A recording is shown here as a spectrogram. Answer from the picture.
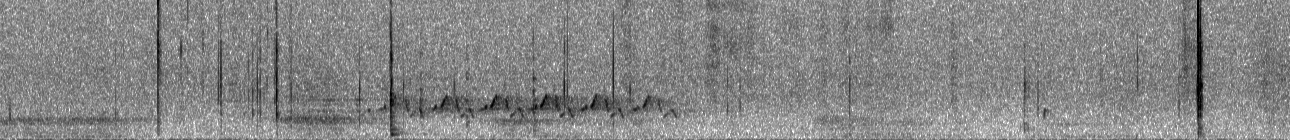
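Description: A songbird gives a quick run of about six repeated chirping notes, a little over two seconds in, over a faint low rumble, with a few light clicks, the sharpest near the end.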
